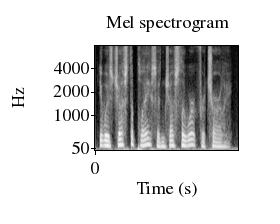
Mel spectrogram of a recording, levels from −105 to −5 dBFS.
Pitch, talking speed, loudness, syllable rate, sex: 130 Hz, 230 wpm, -18 LUFS, 5.0 syllables/s, male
